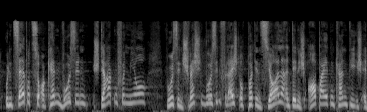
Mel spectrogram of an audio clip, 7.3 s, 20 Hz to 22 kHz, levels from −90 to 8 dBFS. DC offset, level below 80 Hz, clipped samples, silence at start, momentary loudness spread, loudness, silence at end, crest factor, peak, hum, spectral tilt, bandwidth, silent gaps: under 0.1%; -70 dBFS; under 0.1%; 0.1 s; 9 LU; -27 LUFS; 0 s; 20 dB; -8 dBFS; none; -4 dB/octave; 12 kHz; none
